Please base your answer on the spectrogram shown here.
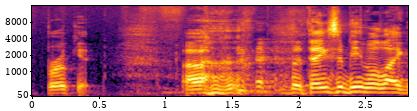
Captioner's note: guffaws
